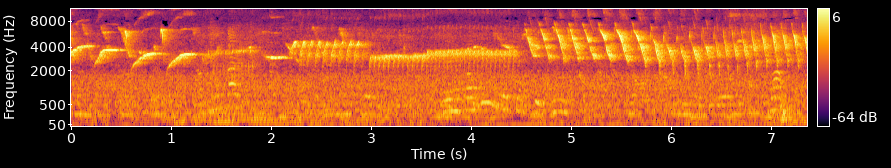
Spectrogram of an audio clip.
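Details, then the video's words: Long canary song mixing looping whistled notes, a flat sustained buzzy trill and then a fast rattling run of high descending chirps. "suara panjang burung kenari extra joss"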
